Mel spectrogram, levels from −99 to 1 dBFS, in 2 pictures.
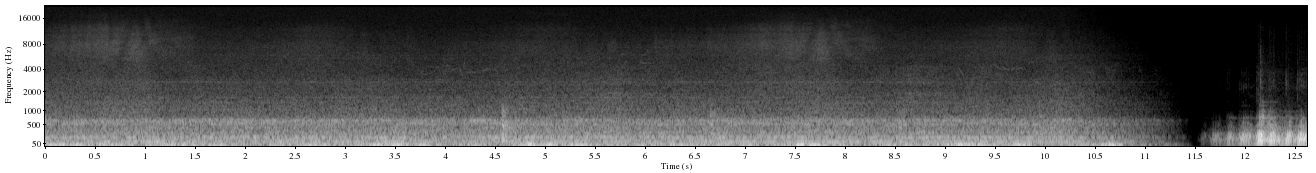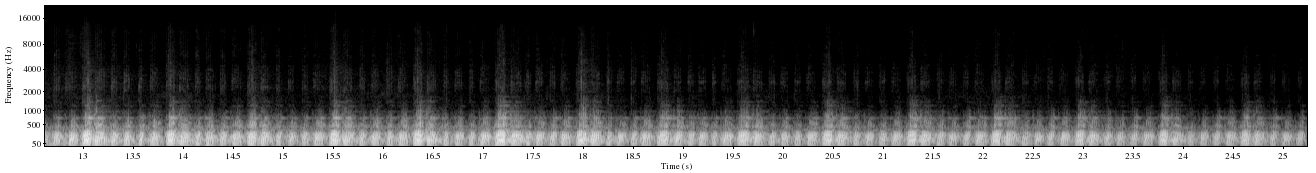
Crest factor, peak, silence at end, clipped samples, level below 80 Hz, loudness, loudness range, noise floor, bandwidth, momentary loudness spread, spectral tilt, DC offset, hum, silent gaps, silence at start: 22 dB; -2 dBFS; 0 s; under 0.1%; -30 dBFS; -24 LUFS; 14 LU; -52 dBFS; 8 kHz; 16 LU; -10.5 dB/octave; under 0.1%; none; none; 0 s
